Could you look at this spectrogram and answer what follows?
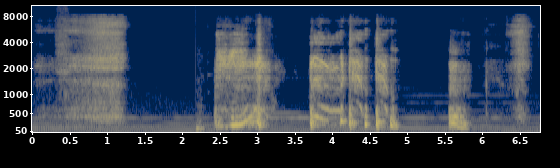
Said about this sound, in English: Coughing makes it worse.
